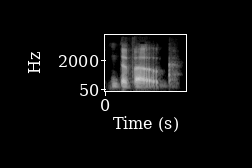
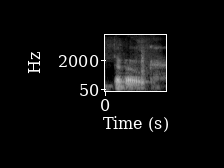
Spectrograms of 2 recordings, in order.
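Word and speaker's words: Devoogd: It's pronounced Devogue. Devogue.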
